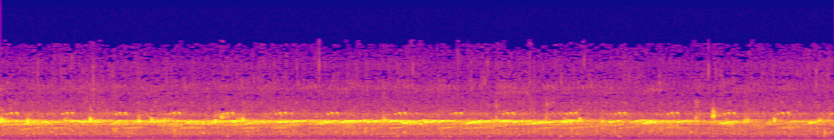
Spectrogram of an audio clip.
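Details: Frogs calling at a lake, a dense, unbroken chorus of high, shrill trilling that holds steady throughout with many overlapping voices and no other clear sounds.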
